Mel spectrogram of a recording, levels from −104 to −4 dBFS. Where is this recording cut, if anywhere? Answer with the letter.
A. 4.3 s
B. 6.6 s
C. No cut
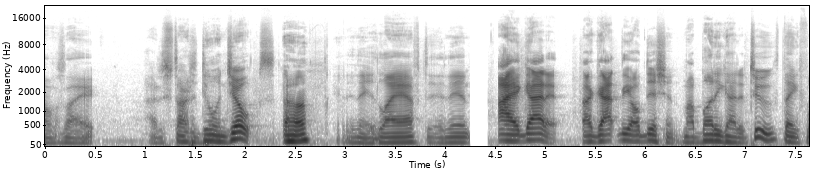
A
